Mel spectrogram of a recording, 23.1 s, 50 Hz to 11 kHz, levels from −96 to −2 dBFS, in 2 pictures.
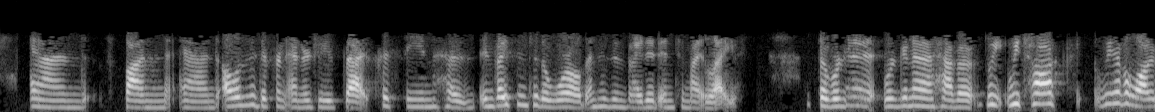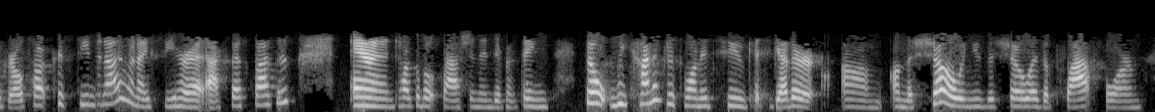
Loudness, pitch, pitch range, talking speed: -25 LUFS, 220 Hz, 200-250 Hz, 195 wpm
